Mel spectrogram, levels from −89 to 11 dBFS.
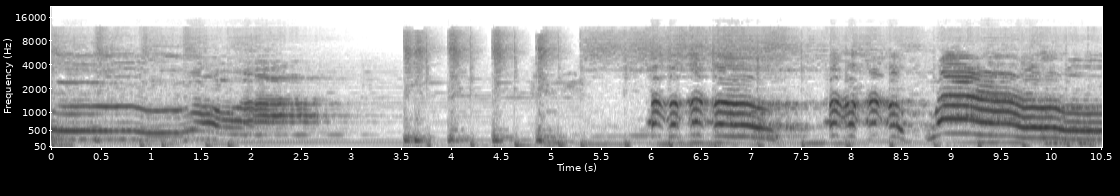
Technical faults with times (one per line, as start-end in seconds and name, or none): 0.00-10.51 noise suppressor applied to music or sounds
2.65-5.77 sound cut by the noise suppressor
7.49-7.75 sound cut by the noise suppressor
8.54-8.83 sound cut by the noise suppressor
